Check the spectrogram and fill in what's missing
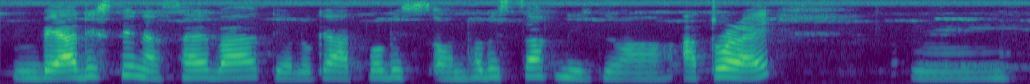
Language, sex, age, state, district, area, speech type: Assamese, female, 18-30, Assam, Lakhimpur, rural, spontaneous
